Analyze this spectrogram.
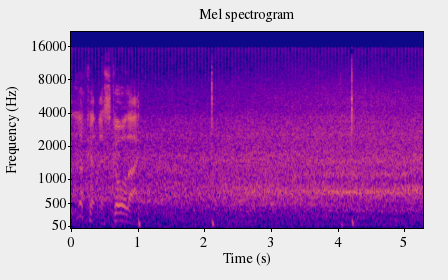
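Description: A football is kicked with a few dull thuds.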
